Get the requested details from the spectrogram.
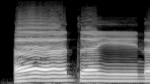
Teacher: pada lafal ataina di sini hanya dipanjangkan 2 harokat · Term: mad badal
